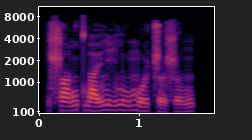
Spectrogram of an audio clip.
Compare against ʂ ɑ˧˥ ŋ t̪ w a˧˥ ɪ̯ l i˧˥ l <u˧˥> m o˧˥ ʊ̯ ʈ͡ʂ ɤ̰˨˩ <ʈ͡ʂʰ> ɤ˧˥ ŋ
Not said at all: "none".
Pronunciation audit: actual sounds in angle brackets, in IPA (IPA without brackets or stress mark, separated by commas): u˧˥, ʂ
